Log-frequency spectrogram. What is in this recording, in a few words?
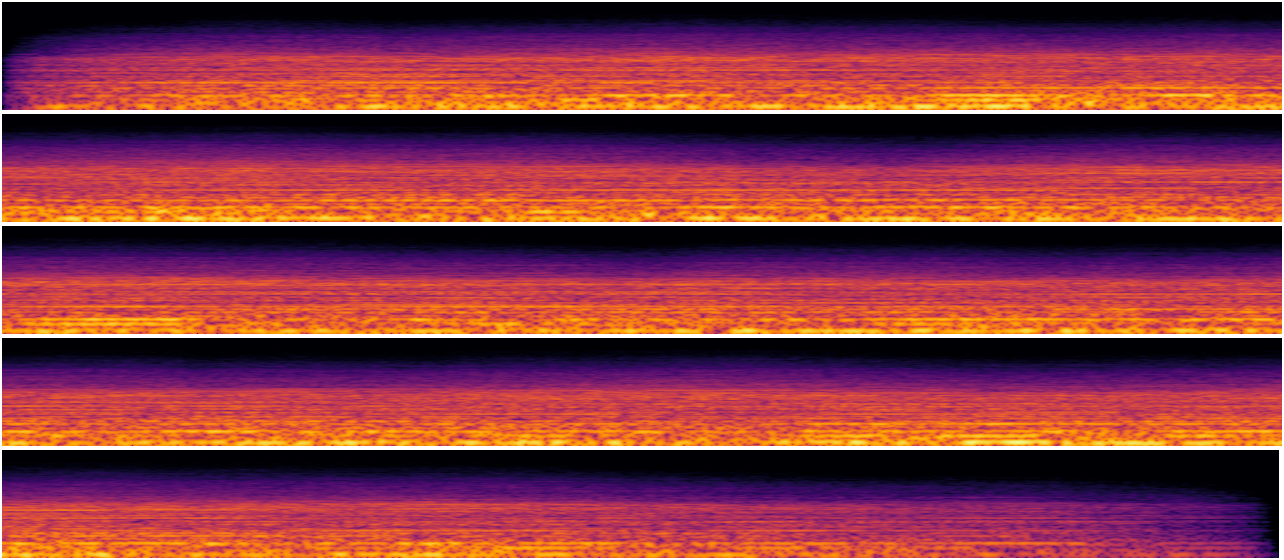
ambience texture, Science Fiction; Bluezone Corporation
